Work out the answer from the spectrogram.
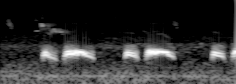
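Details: Spotted dove calling as a lure for trapping wild birds: low cooing notes in pairs, a short note followed by a longer drawn-out coo, repeated about once per second, with faint higher chirps from other birds.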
